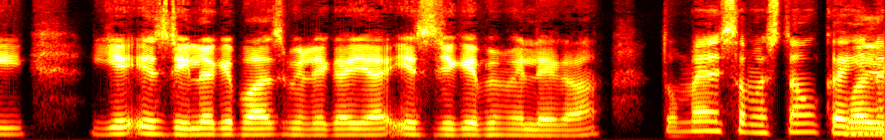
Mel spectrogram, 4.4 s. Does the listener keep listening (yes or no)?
yes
